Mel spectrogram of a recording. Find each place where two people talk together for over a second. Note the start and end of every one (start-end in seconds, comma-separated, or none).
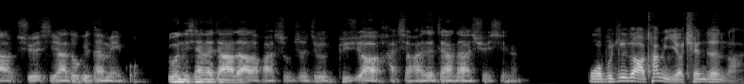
none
